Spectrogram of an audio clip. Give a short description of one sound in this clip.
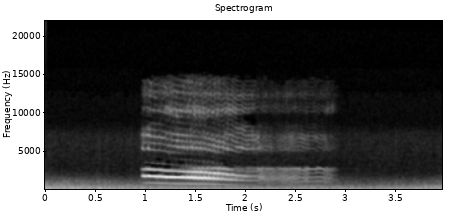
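A crow caws loudly nearby.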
